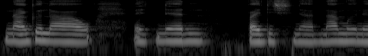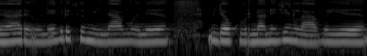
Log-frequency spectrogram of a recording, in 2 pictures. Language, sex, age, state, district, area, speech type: Bodo, female, 30-45, Assam, Kokrajhar, rural, spontaneous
